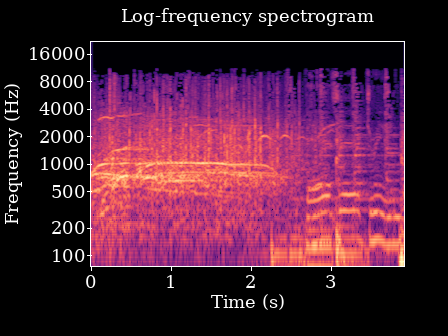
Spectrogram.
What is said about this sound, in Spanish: Me dejáis y os pido, por favor, que para mandar un aplauso a cada miembro de los ….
